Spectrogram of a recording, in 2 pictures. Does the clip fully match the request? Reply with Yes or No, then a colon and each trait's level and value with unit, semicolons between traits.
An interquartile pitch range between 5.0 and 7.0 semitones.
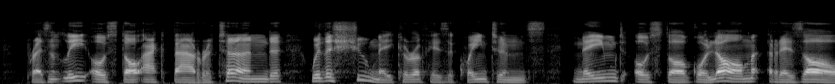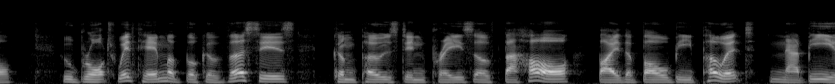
No: average, 3.4 semitones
